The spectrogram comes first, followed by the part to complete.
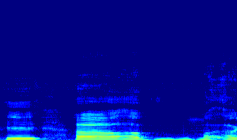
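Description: A man's voice humming a few short held notes at a steady pitch, the longest in the middle, with brief pauses between them.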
